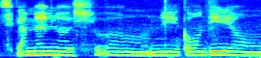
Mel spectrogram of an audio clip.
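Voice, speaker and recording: Over noticeable background noise, a woman speaks fairly slowly at a fairly low pitch in a monotone, flat way. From Taiwan. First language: Taiwanese Hokkien, also Mandarin (speaking French). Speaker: boutique owner and artist. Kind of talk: radio interview portrait. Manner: halting, many hesitations and repetitions.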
